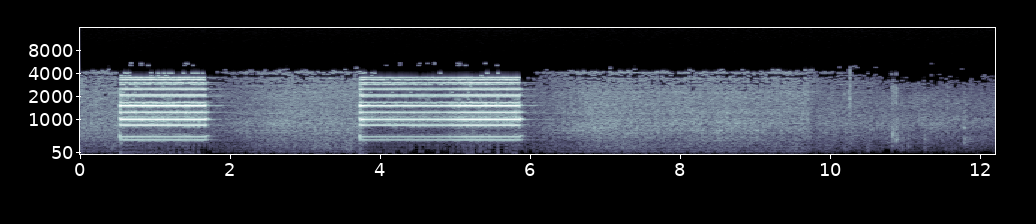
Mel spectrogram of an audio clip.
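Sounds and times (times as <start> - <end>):
truck horn honking: 0.5 - 2.0, 3.7 - 6.2.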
